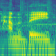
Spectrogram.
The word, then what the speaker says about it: Hammarby: would've been a fair result today I think hammer be for small stays out of the iCore and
